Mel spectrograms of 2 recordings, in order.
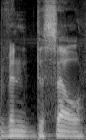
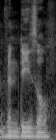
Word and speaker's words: Vin Diesel: to the guy who used to pronounce it vin de sel not Vin Diesel so I mean I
